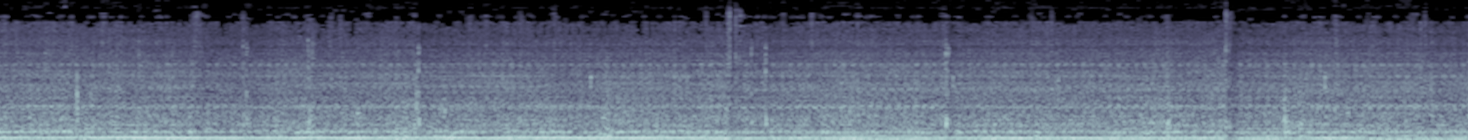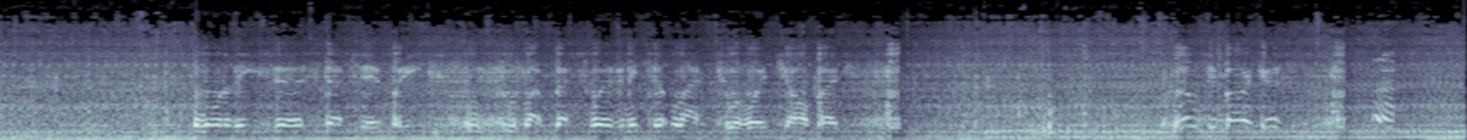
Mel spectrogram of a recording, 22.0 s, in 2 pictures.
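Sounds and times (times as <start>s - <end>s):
car engine running: 0.0s - 22.0s
light knocks and rattles: 0.5s - 10.4s.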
